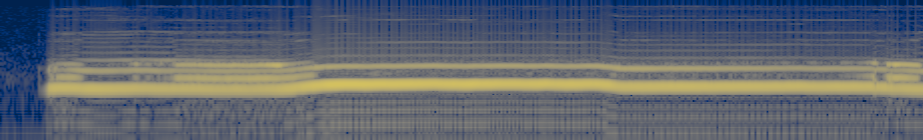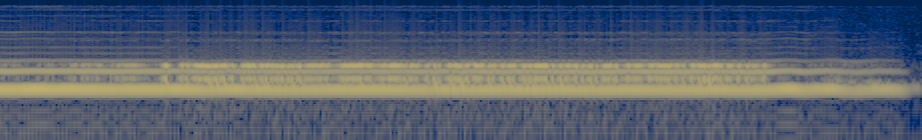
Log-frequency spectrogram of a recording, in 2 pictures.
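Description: A single long, loud howl holds steady for about nine seconds, its pitch stepping up and down a few times and turning rougher and breathier toward the end, with no other sounds around it.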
